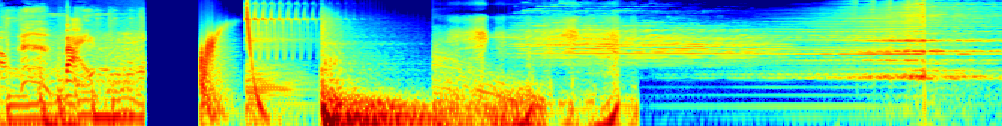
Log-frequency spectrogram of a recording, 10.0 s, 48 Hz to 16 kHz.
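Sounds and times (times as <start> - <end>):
sustained electronic tone: 4.4 - 10.0.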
